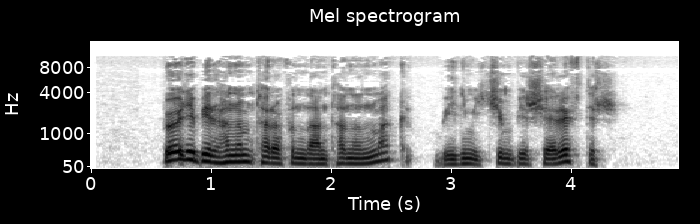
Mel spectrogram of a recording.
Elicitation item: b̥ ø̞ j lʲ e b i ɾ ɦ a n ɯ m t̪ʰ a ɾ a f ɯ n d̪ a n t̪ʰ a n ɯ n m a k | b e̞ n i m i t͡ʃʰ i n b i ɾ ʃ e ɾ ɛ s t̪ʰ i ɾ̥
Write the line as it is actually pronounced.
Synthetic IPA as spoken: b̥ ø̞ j lʲ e b i ɾ ɦ a n ɯ m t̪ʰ a ɾ a f ɯ n d̪ a n t̪ʰ a n ɯ n m a k | b e̞ n i m i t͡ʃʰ i n b i ɾ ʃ e ɾ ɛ f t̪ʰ i ɾ̥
